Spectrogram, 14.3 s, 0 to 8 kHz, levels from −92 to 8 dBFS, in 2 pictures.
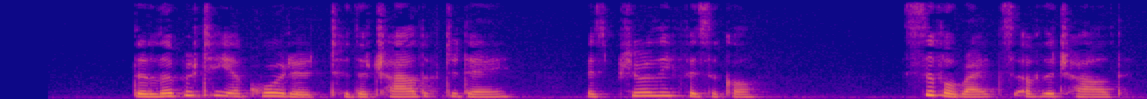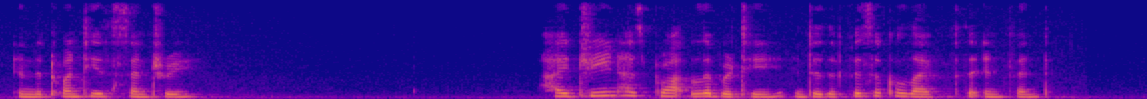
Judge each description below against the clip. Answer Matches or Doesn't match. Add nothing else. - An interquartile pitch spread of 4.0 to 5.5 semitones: Doesn't match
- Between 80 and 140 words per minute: Matches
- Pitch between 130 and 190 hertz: Doesn't match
